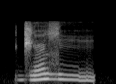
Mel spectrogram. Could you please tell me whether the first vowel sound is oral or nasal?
nasal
